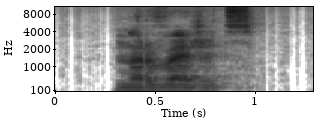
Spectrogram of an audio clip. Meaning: Norwegian (male person from Norway)
- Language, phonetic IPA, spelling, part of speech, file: Ukrainian, [nɔrˈʋɛʒet͡sʲ], норвежець, noun, LL-Q8798 (ukr)-норвежець.wav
